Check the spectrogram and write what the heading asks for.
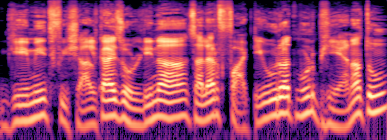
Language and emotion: Goan Konkani, fearful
